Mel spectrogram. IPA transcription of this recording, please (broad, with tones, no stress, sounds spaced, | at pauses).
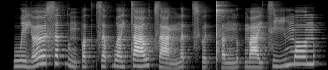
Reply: w e˨˩ j œː˥ s ɐ˥ k̚ j ʊ˨˩ ŋ p ɐ˨ k̚ t͡s ɐ˨˥ p̚ w ɐ˨˧ j t̪ aː˨˥ w t͡s aː˨˩ ŋ n̪ ɐ˧ t̚ t͡sʰ ɵ˨ t̚ pʰ ɐ˨ ŋ n̪ ʊ˨ k̚ m aː˨ j t͡s iː˨˥ m ɔː˥ n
